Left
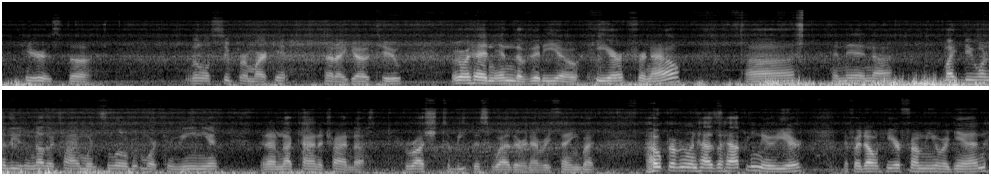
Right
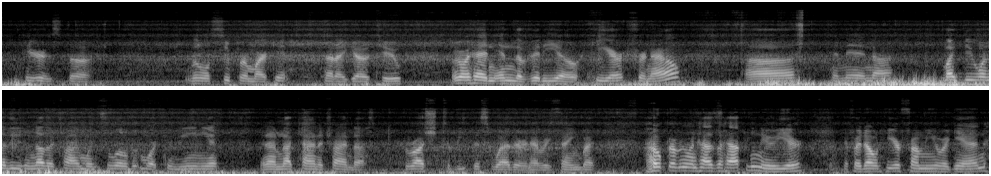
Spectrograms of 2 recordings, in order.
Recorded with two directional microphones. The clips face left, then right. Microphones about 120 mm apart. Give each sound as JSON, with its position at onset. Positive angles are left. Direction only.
{"t": 0.3, "sound": "speech", "side_deg": -5}
{"t": 2.2, "sound": "speech", "side_deg": -25}
{"t": 5.9, "sound": "speech", "side_deg": -5}
{"t": 7.4, "sound": "speech", "side_deg": -25}
{"t": 8.3, "sound": "speech", "side_deg": -10}
{"t": 8.6, "sound": "speech", "side_deg": -25}
{"t": 14.8, "sound": "speech", "side_deg": -15}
